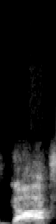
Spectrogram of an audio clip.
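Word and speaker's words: Ghox: challenge um what else gox i've been playing the you know jar that's how you say it g-h-o-x another one of those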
